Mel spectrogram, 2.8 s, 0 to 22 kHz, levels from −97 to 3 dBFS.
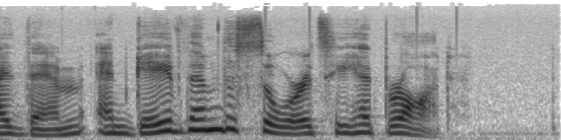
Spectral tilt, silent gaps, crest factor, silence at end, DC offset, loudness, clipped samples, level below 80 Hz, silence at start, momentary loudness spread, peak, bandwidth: -3 dB/octave; none; 14 dB; 0.55 s; under 0.1%; -14 LUFS; under 0.1%; -58 dBFS; 0 s; 7 LU; 0 dBFS; 18.5 kHz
